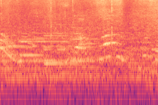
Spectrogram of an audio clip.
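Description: Background music mixed with the voices of shoppers, children among them; a high voice glides sharply down in pitch at the very start.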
